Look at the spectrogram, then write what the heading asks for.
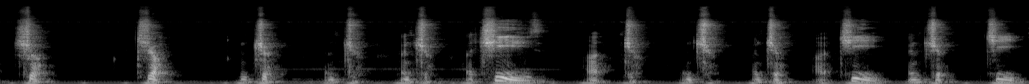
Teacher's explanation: Thì cái âm này đấy nó là cái âm rất là mạnh và rất là nặng, đọc phải rất là nhiều hơi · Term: âm chờ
